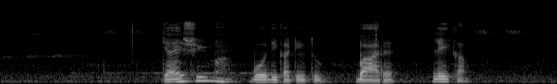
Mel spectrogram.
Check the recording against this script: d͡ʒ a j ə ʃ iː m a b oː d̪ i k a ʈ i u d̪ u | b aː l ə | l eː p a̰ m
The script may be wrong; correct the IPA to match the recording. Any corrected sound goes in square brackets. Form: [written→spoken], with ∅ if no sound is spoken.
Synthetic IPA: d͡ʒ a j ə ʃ iː m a b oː d̪ i k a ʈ i u [d̪→t̪] u | b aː [l→ɾ] ə | l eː [p→k] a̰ m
